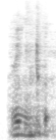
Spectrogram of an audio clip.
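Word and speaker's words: りんご: Ringo. Kita bacanya ada double D, double G minasan. Double G. Ringo.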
